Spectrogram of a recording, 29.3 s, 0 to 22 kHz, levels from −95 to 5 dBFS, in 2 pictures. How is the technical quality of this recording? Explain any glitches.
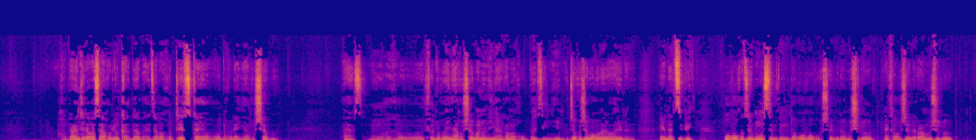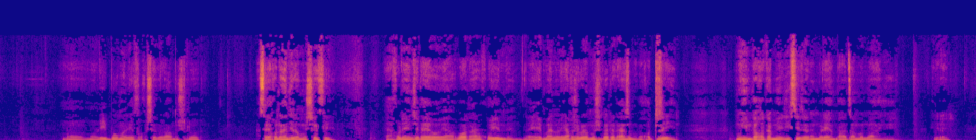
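The recording's quality is degraded throughout by what sounds like generation loss. The speech is swirly, smeared and hollow, with blurred consonant attacks and nothing above 16.5 kHz. This fits MP3 at around 64 kbit/s, likely re-encoded about seven times, each pass compounding quantisation noise and spectral holes.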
